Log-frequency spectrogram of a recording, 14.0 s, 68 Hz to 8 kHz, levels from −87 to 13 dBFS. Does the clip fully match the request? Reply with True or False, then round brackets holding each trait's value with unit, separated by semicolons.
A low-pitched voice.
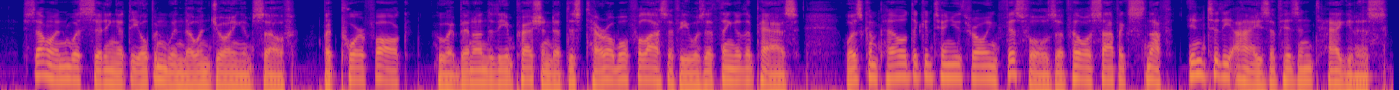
True (100 Hz)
